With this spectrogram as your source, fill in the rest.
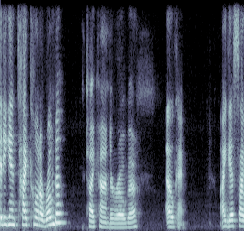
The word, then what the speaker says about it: Ticonderoga: Ticonderoga?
